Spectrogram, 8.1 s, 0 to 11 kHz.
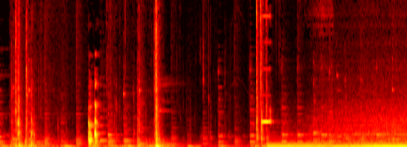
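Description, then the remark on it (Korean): A microwave oven is set to 5 minutes and started to make microwave popcorn: a run of sharp clicks and thunks from buttons and the door, then a steady, low droning hum that holds without a break to the end. “누구나 쉽게 만들 수 있는 전자레인지용 팝콘이지만 누구나 제대로 만들 수 있는 건 아니다. 시간은 넉넉하게 5분으로 세팅. 그리고 스타트.”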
